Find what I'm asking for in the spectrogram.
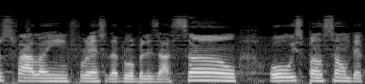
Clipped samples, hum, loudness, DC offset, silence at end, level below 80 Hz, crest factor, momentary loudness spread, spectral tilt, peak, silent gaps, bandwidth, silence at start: under 0.1%; none; -14 LUFS; under 0.1%; 0.05 s; -46 dBFS; 14 dB; 7 LU; -6.5 dB/octave; 0 dBFS; none; 10.5 kHz; 0 s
